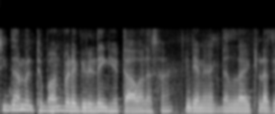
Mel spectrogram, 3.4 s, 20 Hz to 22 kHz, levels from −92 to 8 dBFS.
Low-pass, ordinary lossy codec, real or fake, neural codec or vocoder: none; none; fake; codec, 16 kHz, 1 kbps, X-Codec, HuBERT features, trained on balanced general audio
